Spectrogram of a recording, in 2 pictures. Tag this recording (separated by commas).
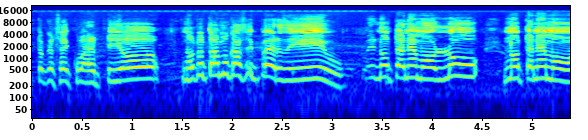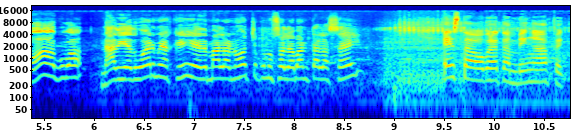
Vehicle, Speech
